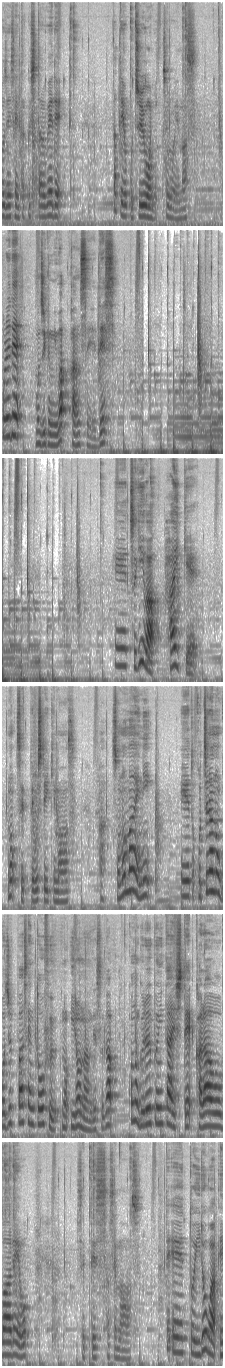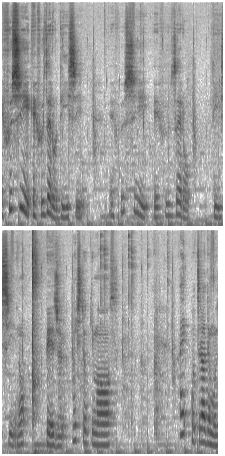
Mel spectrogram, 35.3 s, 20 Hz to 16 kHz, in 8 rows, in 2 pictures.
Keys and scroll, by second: 4.4 super+s, 28.5-30.9 typing, 31.6 Return, 34.3 super+s.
